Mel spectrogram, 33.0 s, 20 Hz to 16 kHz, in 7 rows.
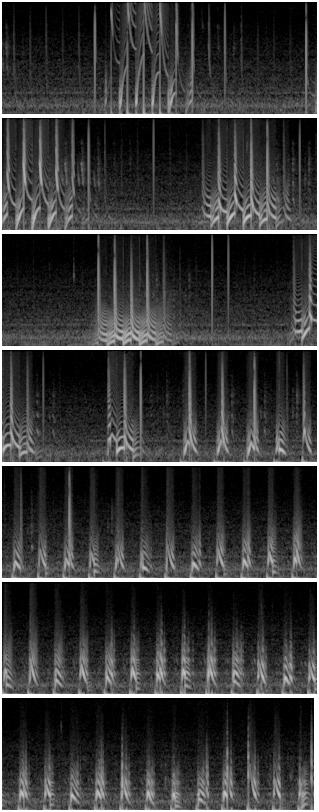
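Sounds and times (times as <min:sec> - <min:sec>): synthesizer blips: 0:01.4 - 0:03.4, 0:04.6 - 0:06.4, 0:07.7 - 0:09.3, 0:10.7 - 0:12.2, 0:13.7 - 0:14.9, 0:15.7 - 0:33.0.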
